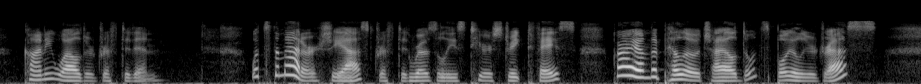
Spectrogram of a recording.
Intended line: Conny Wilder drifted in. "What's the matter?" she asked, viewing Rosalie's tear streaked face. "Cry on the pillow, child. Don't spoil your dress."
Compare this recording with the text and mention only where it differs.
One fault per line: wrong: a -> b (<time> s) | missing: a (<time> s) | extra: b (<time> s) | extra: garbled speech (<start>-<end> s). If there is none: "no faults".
wrong: viewing -> drifted (3.7 s)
